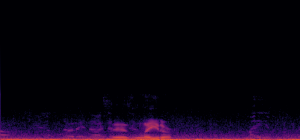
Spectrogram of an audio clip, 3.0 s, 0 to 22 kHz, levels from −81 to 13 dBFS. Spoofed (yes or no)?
no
